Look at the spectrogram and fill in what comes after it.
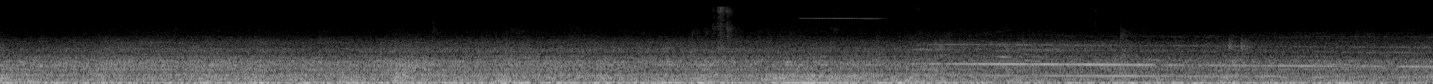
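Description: Tokyo Metro 16000 series electric train heard from inside the car, wheels rumbling steadily on the rails. In the second half a faint motor whine slowly falls in pitch as the train slows.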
